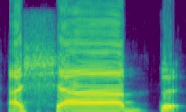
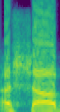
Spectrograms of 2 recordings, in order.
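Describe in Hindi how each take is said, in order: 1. यह व्यंजन दोहरा है और ज़्यादा देर तक रोका जाता है। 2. यह व्यंजन एकल बोला जाता है, लंबा नहीं किया जाता। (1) "तशदीद है" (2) "मैंने अशाब नहीं कहा"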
